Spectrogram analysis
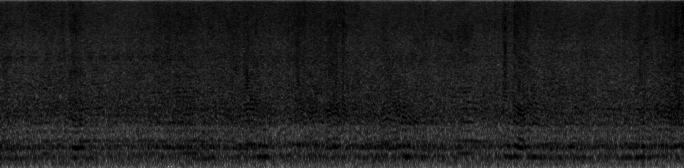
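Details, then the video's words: Many bees swarming out of their hive produce a constant, deep hum. Short nearby buzzes flicker on top at irregular moments while the overall drone stays level. "bees therapy swarm natural buzzing sound"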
